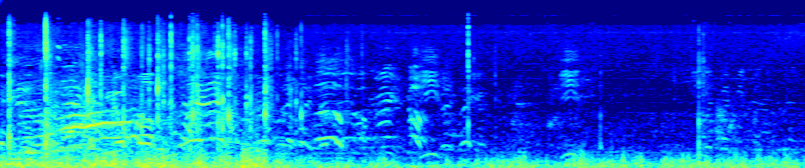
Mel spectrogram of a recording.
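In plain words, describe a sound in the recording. Young men shout and call out to each other across an open outdoor pitch.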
